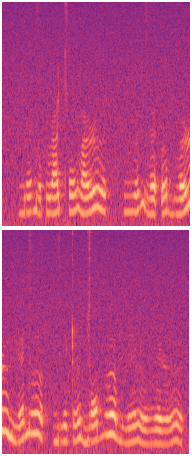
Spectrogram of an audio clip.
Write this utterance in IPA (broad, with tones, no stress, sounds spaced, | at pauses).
b o˩˧ ɡ ə˩ p ɹ a˩˥ cʰ o˩˥ v a˩˧ ɭ ø˥˨ | ʎ ø˩˥ ɡʱ ɛ˩ ʔ ə˩˧˩ bʱ œ˩˥ ɭ ø˥˨ mʲ ɛ˩˥ dʱ ə˥˨ | ɡʱ i˩ ʈ ø˩˧˩ ɟ ɔ˩˧ bʱ œ˥˨ bʱ e˩˧ l ø˩ v e˩ ɭ ø˩˧˩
